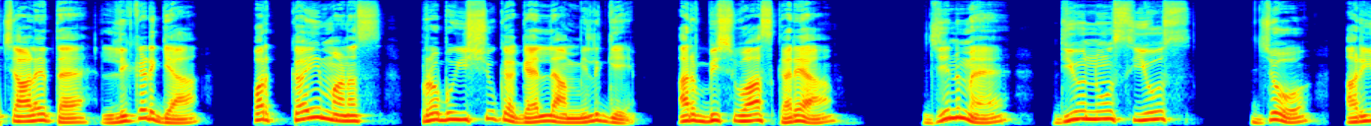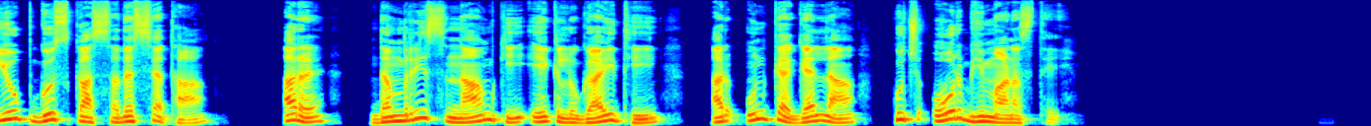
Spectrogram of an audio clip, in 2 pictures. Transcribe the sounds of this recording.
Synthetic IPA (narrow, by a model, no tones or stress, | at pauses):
t͡ʃaːɭet̪ɛlɪkəɽɡja | pɐɾkɐimaːɽ̃əs | pɾɐbujiːʃukɛɡɛːlãmɪlɡḛ | ɐɾbɪswaːskɐɾja | d͡ʒɪnmɛ̃ | d̪ɪjuːnuːsɪjus | d͡ʒo | ɐɾɪjuːpɡʊskasɐd̪əsjat̪ʰa̰ | ɐɾ | d̪ɐmɾɪsnaːmkiʔeːklʊɡaːit̪ʰi | ɐɾʊnkɛɡɛːlã | kʊt͡ʃʰoːɾbʱimaːɽ̃əst̪ʰḛː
